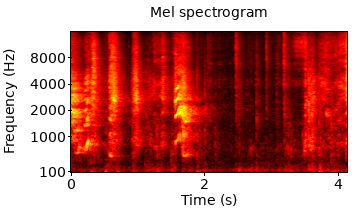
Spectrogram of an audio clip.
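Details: Duet barking by Pomeranians: several shrill, high-pitched yips spaced about a third of a second apart, a short quiet pause, then more sharp barks near the end.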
